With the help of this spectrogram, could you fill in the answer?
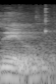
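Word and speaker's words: Niall: the great economic historian Neil Ferguson spelled Albert pronounced Neil has recently observed that there are three great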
